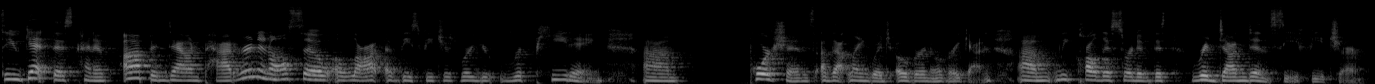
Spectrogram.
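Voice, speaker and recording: A woman's voice: fairly low pitch, moderate pace, darkish tone. Woman instructor giving a roomy recorded lecture. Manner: patient explanatory teaching, addressing students directly. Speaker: course instructor.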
